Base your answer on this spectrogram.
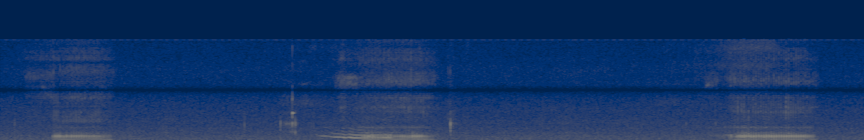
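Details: Pugs asleep side by side, one snoring; three rattling snores spaced a few seconds apart, the middle one with a wavering, sliding tone, plus a faint click between them in a quiet room.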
